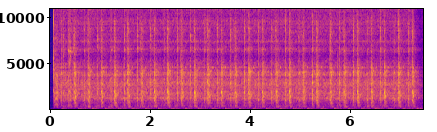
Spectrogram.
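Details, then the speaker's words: 2000 Yamaha Warrior 350 ATV with new ignition modules; steady cranking at about four compression pulses a second, never catches, no spark until the unhooked kill switch was reconnected. "i don't think we have spark anymore man well let's let's uh let's check something's just it's not doing anything"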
